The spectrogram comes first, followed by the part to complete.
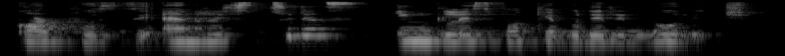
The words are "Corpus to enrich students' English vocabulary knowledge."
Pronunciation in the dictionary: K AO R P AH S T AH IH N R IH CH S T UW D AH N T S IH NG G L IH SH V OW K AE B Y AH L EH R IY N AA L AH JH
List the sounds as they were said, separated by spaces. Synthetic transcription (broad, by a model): K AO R P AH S T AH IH N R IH S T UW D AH N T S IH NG G L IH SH F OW K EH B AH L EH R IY N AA L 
